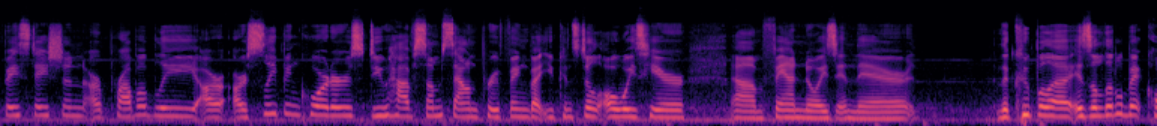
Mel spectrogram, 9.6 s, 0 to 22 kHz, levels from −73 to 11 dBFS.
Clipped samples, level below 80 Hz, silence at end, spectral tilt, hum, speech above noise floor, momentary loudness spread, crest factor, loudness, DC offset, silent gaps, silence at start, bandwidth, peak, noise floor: under 0.1%; -56 dBFS; 0 s; -3 dB/octave; none; 22 dB; 8 LU; 16 dB; -24 LUFS; under 0.1%; none; 0 s; 18 kHz; -8 dBFS; -46 dBFS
